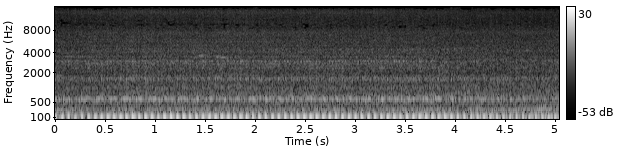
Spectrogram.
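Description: A Honda ADV 160 scooter idles just after a cold start, its engine knocking in a fast, even, close and loud pulsing rhythm over a mechanical clatter, with no voices.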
